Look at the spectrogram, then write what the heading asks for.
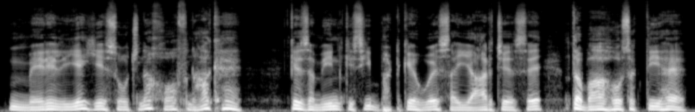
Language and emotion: Urdu, fearful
